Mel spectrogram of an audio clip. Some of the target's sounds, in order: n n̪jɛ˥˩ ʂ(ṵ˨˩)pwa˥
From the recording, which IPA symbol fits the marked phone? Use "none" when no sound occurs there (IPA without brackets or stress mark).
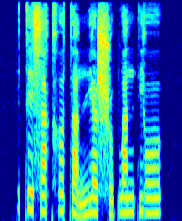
ṵ˨˩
